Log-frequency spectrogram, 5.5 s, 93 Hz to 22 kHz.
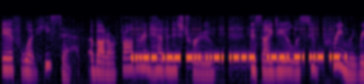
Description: Morse code, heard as a keyed tone, hand-sent with a paddle, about 40 wpm, 540 Hz, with speech in English. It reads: 3WDFJ PNUAE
